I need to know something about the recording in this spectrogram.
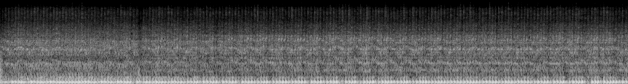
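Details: Street Triple R motorcycle (2014): engine idles with a deep, slightly uneven pulse and occasional brief dips in its beat; rough idle, cause suspected but not confirmed.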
